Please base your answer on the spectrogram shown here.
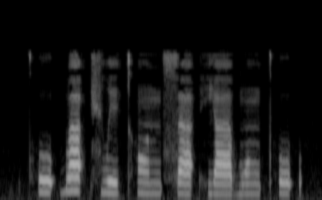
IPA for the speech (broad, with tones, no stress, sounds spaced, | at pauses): kʰ o˨ ʔ b a˦ ʔ ɕ w e˨˩ kʰ ɔ̃˨˩ n s a˨ ʔ h j a˨˩ b ɔ̃˧ ŋ t̪ʰ o˦ ʔ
